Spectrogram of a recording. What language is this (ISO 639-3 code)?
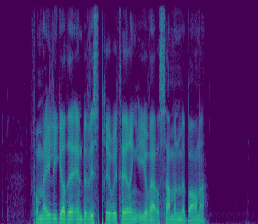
nor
